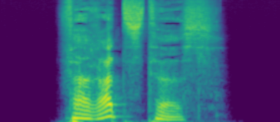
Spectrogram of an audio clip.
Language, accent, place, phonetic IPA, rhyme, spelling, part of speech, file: German, Germany, Berlin, [fɛɐ̯ˈʁat͡stəs], -at͡stəs, verratztes, adjective, De-verratztes.ogg
- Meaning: strong/mixed nominative/accusative neuter singular of verratzt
